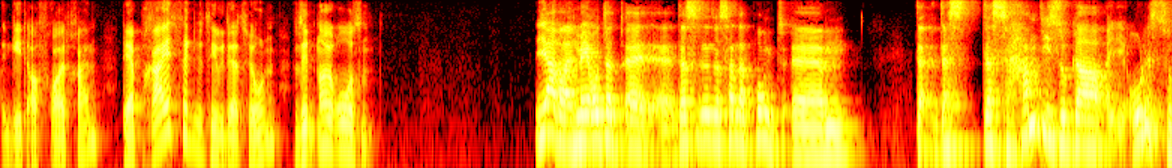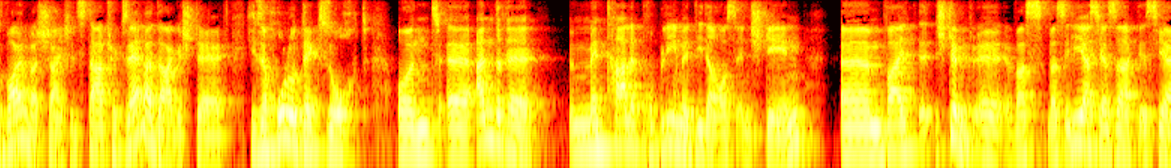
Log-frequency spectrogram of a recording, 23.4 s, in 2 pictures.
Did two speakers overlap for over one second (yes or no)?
no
